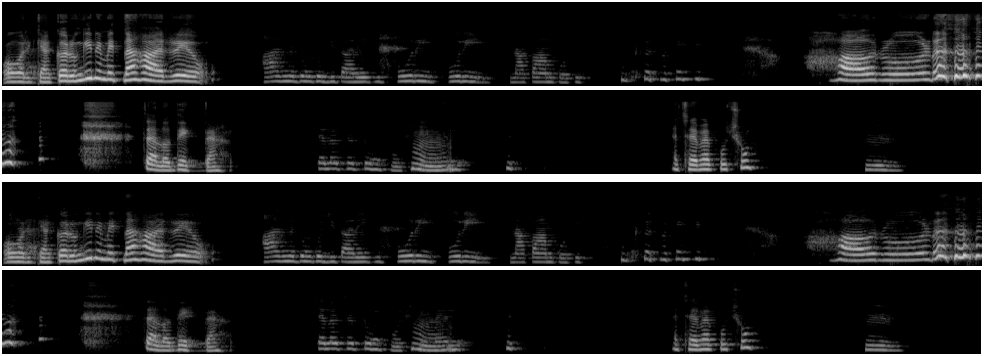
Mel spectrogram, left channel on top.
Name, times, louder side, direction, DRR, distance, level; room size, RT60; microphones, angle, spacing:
voice 1, 0.0-2.1 8.1-10.0 10.6-12.0 13.9-14.4 16.6-17.3, left 5 dB, 70° left, 0.7 m, -24 dB
voice 2, 2.6-5.8 6.2-7.1 11.5-12.0 12.9-14.4 14.8-15.0 18.4-18.8, right 1 dB, 20° right, 1.1 m, -40 dB
8.7 x 8.2 x 3.3 m
head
